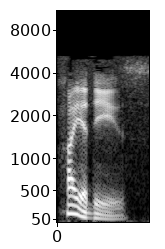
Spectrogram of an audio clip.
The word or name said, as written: Hyads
